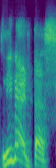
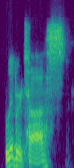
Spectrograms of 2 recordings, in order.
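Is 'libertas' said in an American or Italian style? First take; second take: Italian; American. First: It is said with Italian-style stress and sounds. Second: It is said with Americanized English stress and sounds. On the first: "you think of the Italians, like libertas" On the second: "kind of this Germ- Germanic, English, Americanized"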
